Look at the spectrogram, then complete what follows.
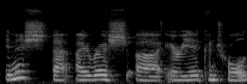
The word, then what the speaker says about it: Inis: I think it's pronounced Inish, that Irish uh area control game, like the big box version.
